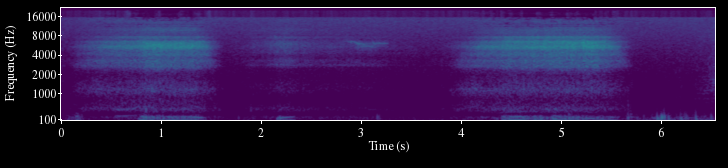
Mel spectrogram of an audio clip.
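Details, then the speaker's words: Dog snoring while asleep: two long, rough, rattling inhaled breaths with a quiet gap between, a low fluttering snore. "for real that's a real thing it's really my dog snoring"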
